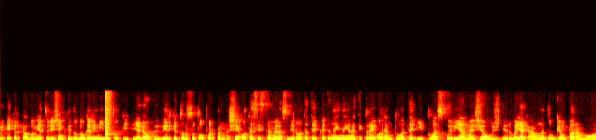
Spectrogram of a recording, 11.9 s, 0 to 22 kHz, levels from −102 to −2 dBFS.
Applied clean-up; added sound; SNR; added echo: none; Snare drum; 4 dB; none.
